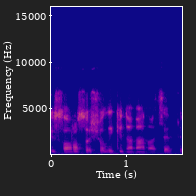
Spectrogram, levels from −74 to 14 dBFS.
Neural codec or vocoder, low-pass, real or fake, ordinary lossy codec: none; 10.8 kHz; real; Opus, 24 kbps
